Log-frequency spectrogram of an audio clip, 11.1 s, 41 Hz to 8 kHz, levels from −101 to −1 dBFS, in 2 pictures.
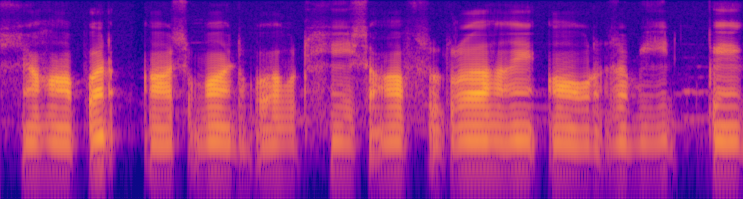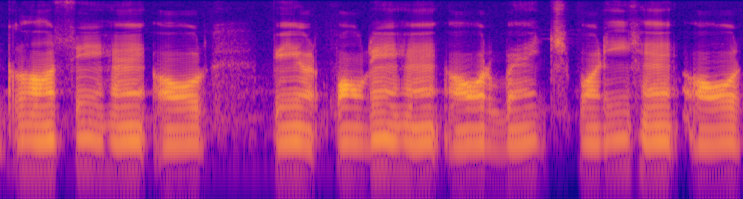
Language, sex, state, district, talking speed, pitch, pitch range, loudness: Hindi, male, Uttar Pradesh, Jyotiba Phule Nagar, 125 wpm, 95 Hz, 90-95 Hz, -28 LUFS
